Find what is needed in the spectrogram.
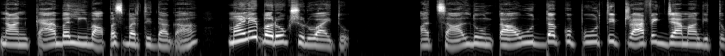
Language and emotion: Kannada, sad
